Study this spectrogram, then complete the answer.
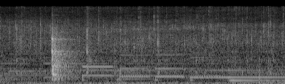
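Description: Garlic, star anise and onion frying in hot oil for a Filipino beef mami noodle soup, with a constant close sizzle, a sharp clack of a utensil early on and faint stirring after.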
